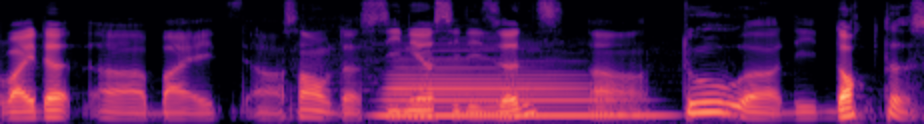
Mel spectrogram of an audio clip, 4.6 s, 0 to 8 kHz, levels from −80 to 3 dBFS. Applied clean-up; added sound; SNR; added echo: none; Wind instrument, woodwind instrument; 5 dB; none.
